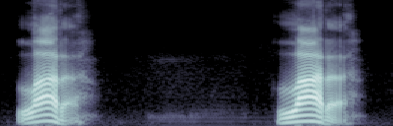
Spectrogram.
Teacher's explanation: This is one of the most common phrases in English, and it's almost always reduced and linked. Lot of becomes lotta. Lotta with a flap T. And the whole thing flows together.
